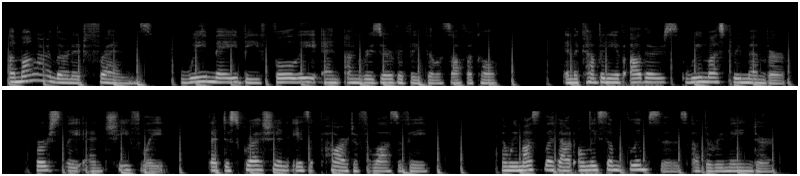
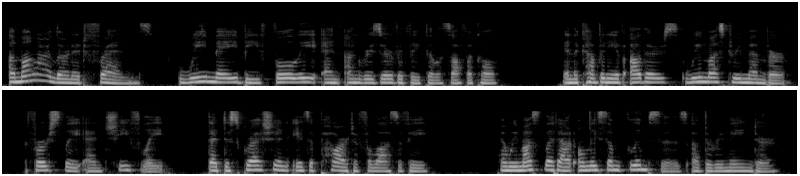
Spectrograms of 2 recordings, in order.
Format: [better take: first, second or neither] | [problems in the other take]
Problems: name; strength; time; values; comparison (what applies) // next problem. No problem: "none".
second | noise reduction (neural mask model RNNoise)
